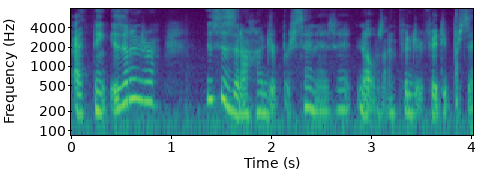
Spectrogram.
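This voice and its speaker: A woman's very fast, fairly high-pitched speech with vocal fry, lively intonation and big swings in loudness. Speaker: YouTuber and comic artist. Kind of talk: casual vlog with art walkthrough. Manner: casual, hesitant with fillers.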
